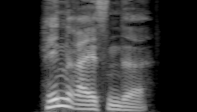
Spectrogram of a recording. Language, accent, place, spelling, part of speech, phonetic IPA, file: German, Germany, Berlin, hinreißende, adjective, [ˈhɪnˌʁaɪ̯sn̩də], De-hinreißende.ogg
- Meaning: inflection of hinreißend: 1. strong/mixed nominative/accusative feminine singular 2. strong nominative/accusative plural 3. weak nominative all-gender singular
